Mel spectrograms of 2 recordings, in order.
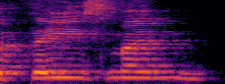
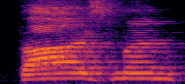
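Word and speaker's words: Theismann: It is maybe it's kind of like uh Joe Theman changed his pronunciation of his name to Thyman for Heisman when he was at Notre Dame.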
